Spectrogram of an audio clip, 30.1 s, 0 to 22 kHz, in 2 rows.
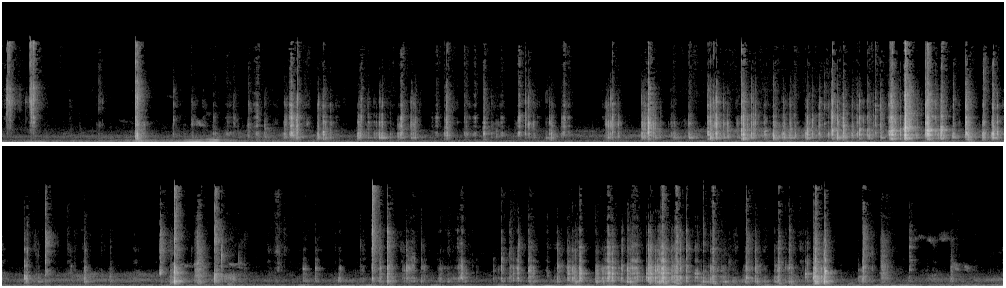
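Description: Small plastic parts and screws of a 1:16 scale radio-controlled toy tractor being handled during disassembly: irregular light clicks and rattles, busiest in two spells, one a little before the middle and one in the last third.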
